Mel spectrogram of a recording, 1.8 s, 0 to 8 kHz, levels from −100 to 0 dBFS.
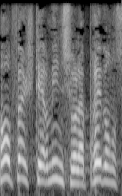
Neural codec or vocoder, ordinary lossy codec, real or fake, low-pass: none; none; real; 7.2 kHz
